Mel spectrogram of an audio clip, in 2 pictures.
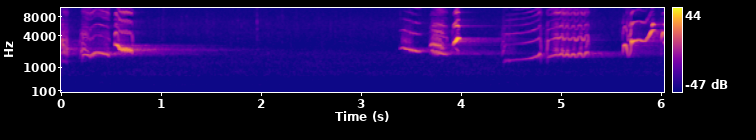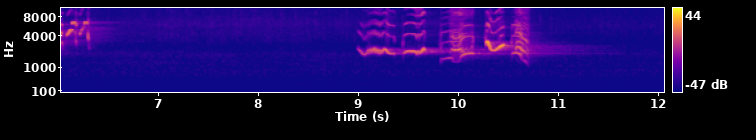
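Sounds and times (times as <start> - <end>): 
Turdus merula common blackbird song of low fluted whistles and high twittering: 0.0 - 1.8, 3.4 - 6.5, 9.0 - 11.5.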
